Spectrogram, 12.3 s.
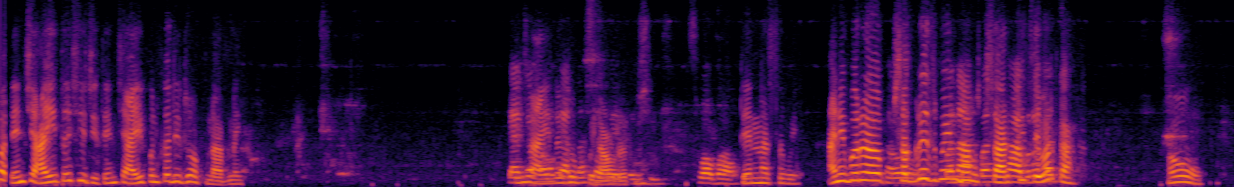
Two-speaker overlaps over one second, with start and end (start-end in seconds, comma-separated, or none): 5.1-6.5, 8.9-10.6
